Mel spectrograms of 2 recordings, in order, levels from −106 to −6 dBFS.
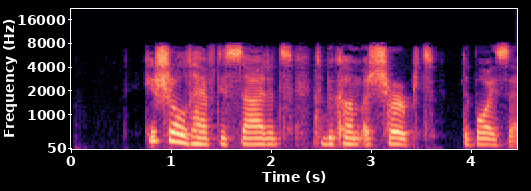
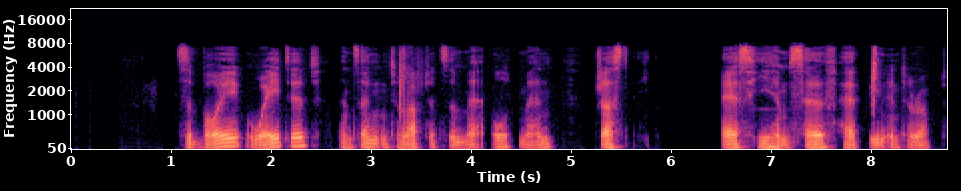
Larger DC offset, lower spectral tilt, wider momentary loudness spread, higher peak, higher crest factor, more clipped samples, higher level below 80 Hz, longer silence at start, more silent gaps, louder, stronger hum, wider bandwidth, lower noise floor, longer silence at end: neither; second, -3 dB/octave vs -5.5 dB/octave; first, 15 LU vs 11 LU; first, -4 dBFS vs -12 dBFS; about the same, 18 dB vs 20 dB; neither; second, -62 dBFS vs -54 dBFS; second, 0.75 s vs 1.1 s; second, none vs 5.14-5.24 s, 5.90-6.50 s; first, -19 LUFS vs -32 LUFS; neither; about the same, 8.4 kHz vs 8 kHz; second, -75 dBFS vs under -90 dBFS; second, 0 s vs 0.15 s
